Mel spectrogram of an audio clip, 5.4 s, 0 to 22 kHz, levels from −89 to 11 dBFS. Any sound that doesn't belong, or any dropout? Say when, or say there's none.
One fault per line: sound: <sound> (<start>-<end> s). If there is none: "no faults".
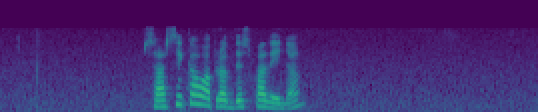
no faults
